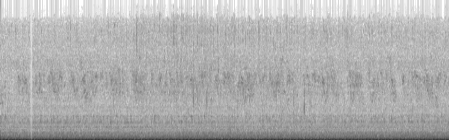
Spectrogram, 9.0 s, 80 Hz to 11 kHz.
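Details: Chevy square-body barn-find truck, automatic V8 (called a 350), after timing set by ear and a distributor, carburetor and ignition tune-up: steady, even idle with a smooth low rumble, no misses or knocks; motor running decent.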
